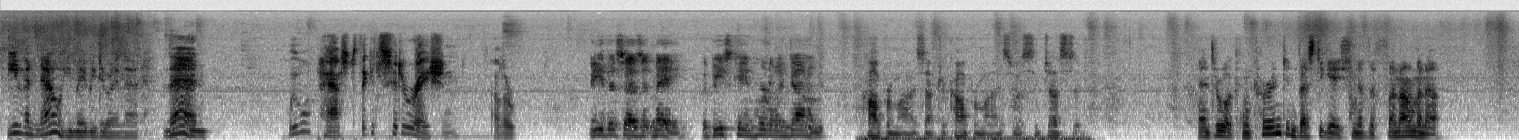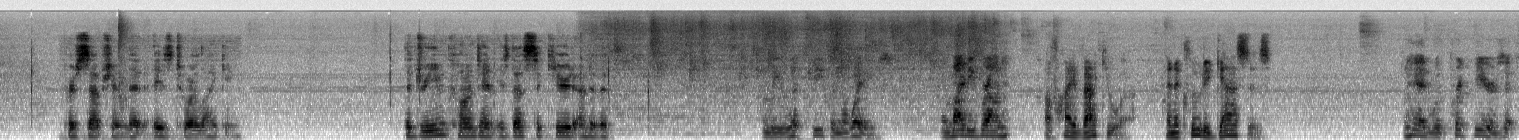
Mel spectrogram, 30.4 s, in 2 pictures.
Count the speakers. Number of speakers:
six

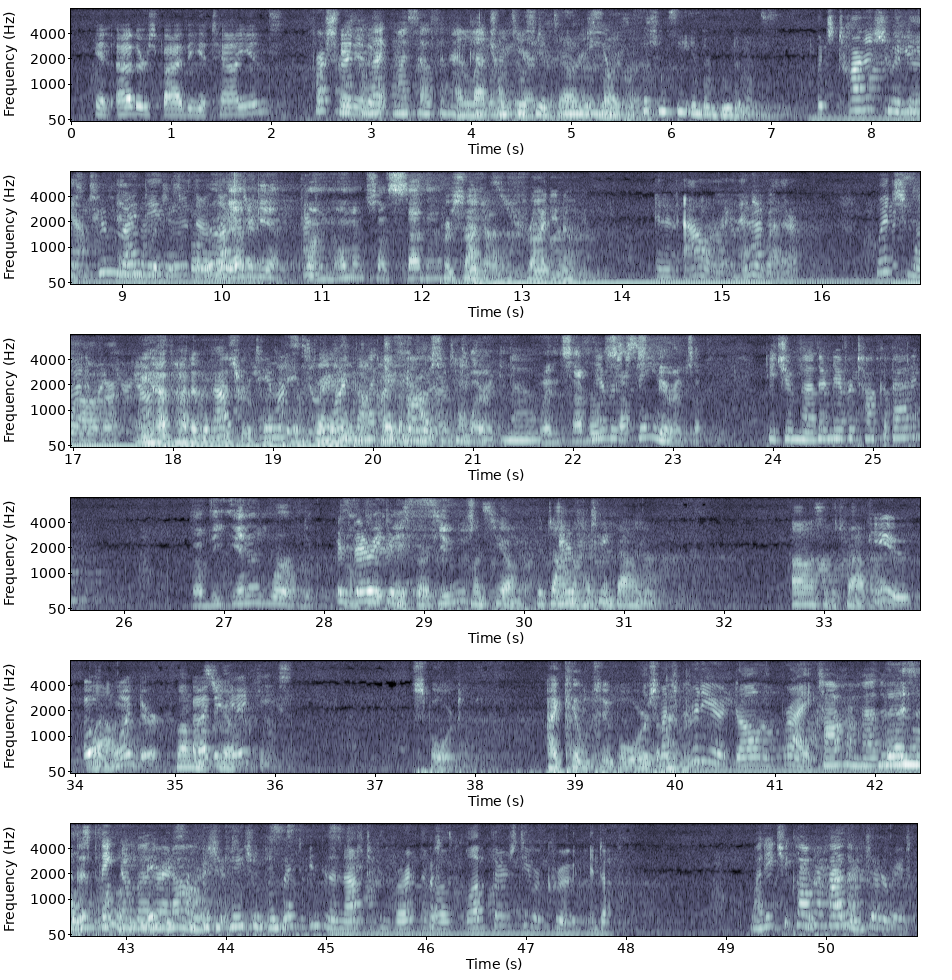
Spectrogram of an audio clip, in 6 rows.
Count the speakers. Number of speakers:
nine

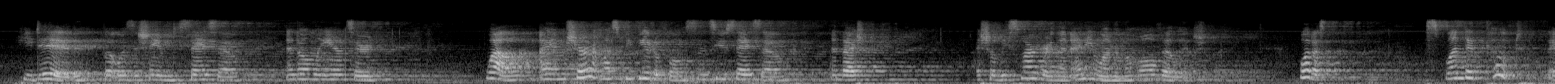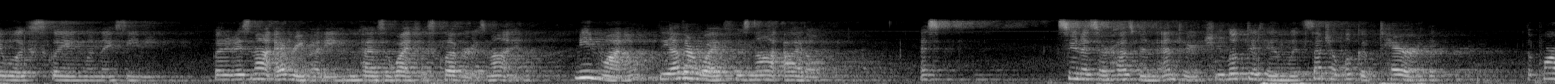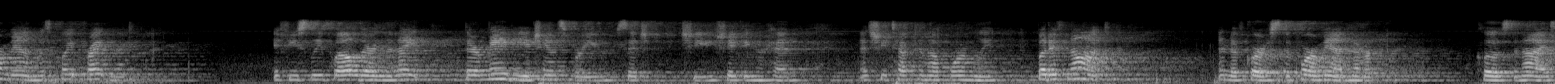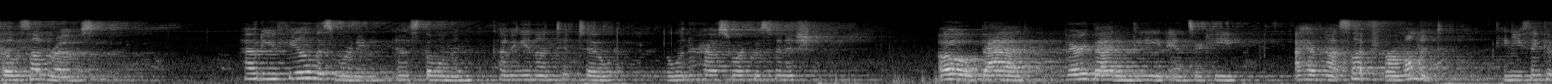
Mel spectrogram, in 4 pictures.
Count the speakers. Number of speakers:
one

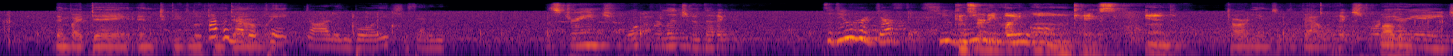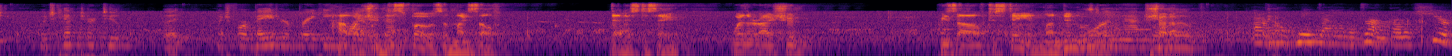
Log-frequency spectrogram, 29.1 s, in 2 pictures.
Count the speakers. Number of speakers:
five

